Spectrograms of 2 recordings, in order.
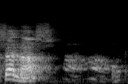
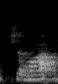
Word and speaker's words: Shamash: No, not Shanash. Shamash. Shah, what? Shamash.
